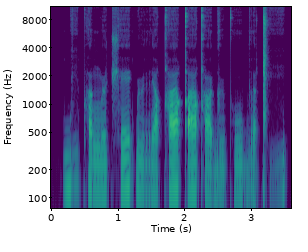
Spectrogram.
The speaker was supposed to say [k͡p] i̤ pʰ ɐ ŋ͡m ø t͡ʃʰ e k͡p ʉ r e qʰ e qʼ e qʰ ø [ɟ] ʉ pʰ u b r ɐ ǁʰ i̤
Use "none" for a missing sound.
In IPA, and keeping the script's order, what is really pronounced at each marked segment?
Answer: ɡ͡b, ɡ

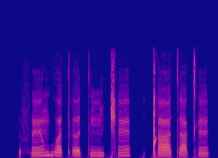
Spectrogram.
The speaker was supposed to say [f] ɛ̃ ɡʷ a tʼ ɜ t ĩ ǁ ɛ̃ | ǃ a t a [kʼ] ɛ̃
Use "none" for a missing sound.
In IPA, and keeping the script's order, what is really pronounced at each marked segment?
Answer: f, kʼ

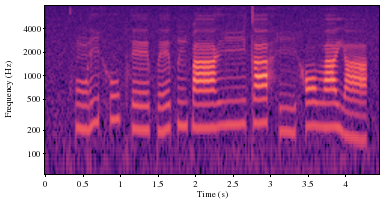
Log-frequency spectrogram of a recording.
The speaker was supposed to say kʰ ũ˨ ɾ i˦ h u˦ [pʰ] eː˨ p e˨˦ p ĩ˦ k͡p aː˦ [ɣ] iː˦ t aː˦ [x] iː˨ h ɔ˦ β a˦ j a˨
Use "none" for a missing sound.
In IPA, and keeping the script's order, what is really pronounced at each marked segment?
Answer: pʰ, ɣ, h

